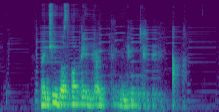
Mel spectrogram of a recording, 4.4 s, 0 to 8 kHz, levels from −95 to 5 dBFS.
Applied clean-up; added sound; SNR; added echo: neural mask model DeepFilterNet 3.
